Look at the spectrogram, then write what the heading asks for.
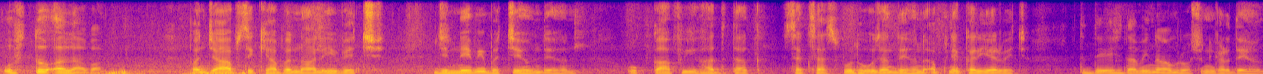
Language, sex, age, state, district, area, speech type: Punjabi, male, 18-30, Punjab, Pathankot, urban, spontaneous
